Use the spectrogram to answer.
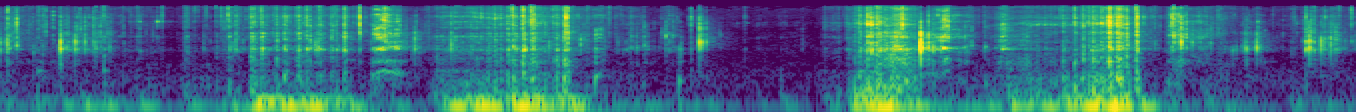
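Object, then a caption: Bar of soap cut with a knife blade. A solid brown translucent bar of dry soap, held in the hand, is scraped and cut with a utility knife blade. Crunchy, crackling scraping strokes come in several bursts separated by short quiet gaps, with bright crisp edges and a soft low rumble under each stroke.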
